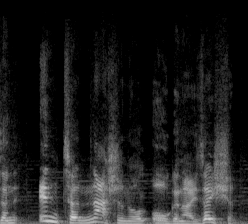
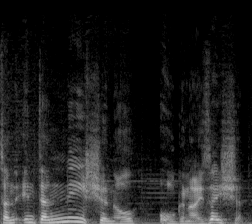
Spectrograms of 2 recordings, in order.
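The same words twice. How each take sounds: First: The middle 'na' has the short vowel of 'national'. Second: The middle 'na' has the long vowel of 'nation'. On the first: The speaker calls it right. "So that means that the U N is an international organization" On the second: The speaker calls it wrong. "is not an international organization. No, don't be silly"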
